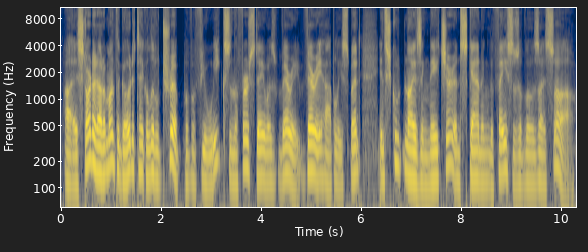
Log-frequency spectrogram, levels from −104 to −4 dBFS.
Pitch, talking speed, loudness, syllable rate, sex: 135 Hz, 205 wpm, -18 LUFS, 5.1 syllables/s, male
